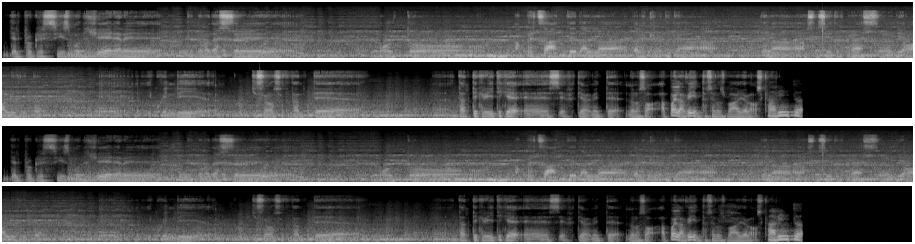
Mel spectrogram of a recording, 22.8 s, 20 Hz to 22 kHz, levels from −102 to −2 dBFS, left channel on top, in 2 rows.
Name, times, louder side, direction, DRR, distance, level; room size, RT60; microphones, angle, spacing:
voice 1, 0.0-3.8 4.4-6.1 6.4-9.0 9.4-14.1 14.5-15.9 16.8-21.1, left 8 dB, 55° left, 0.7 m, -41 dB
sound 1, 0.8-17.1, left 1 dB, 15° left, 0.5 m, -46 dB
voice 2, 2.2-2.6 8.1-8.4 21.0-21.4, right 1 dB, 35° right, 1.0 m, -44 dB
head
